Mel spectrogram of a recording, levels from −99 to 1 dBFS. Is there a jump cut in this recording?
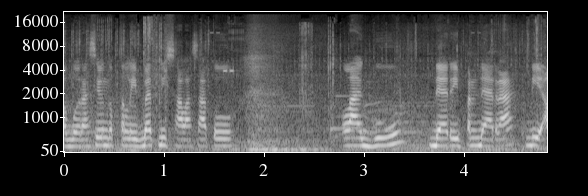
no; 0 cuts

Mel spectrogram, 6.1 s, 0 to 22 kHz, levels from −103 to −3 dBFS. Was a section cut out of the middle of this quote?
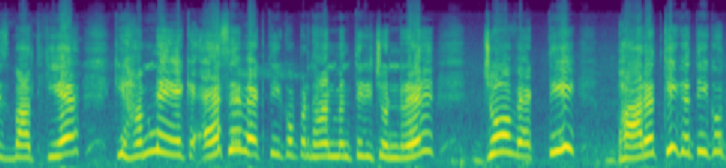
no; 0 cuts

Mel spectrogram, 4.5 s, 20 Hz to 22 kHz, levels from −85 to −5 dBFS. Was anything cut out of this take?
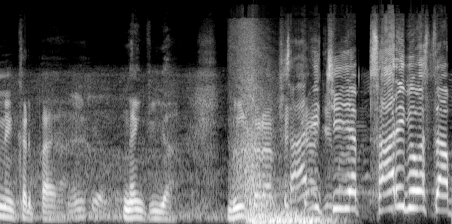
yes; 1 cut; at 2.9 s

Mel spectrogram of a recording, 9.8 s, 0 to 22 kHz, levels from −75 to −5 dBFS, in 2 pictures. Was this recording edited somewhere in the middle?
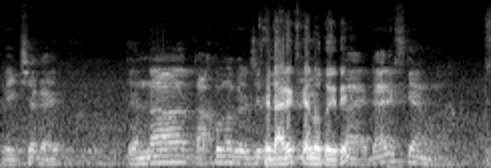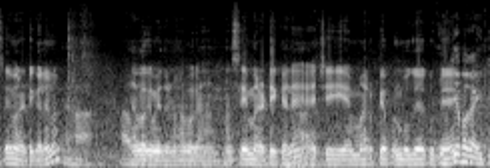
yes; 1 cut; at 4.8 s

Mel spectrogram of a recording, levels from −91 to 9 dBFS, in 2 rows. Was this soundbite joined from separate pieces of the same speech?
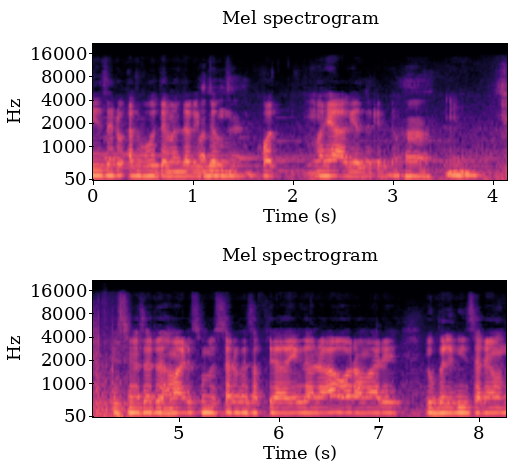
no; 0 cuts

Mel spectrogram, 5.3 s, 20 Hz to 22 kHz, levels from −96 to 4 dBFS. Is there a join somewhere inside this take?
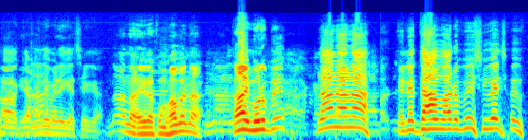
yes; 1 cut; at 3.9 s

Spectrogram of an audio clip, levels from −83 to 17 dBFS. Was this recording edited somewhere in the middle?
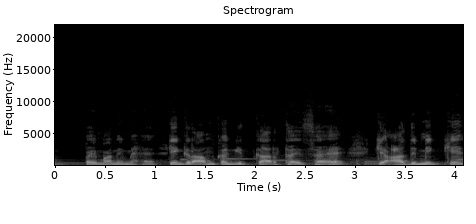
yes; 1 cut; at 1.0 s

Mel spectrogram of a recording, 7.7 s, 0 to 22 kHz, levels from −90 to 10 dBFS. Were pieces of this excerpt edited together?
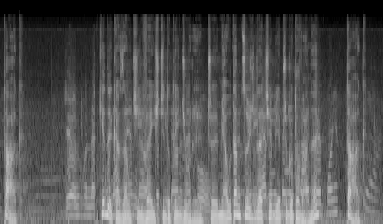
no; 0 cuts

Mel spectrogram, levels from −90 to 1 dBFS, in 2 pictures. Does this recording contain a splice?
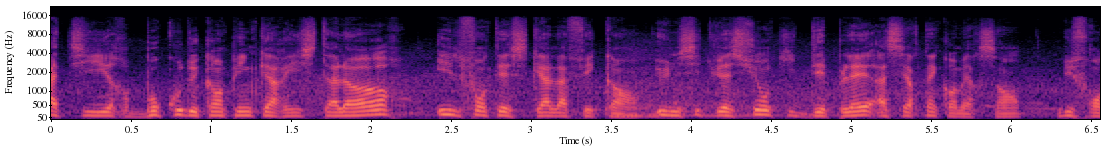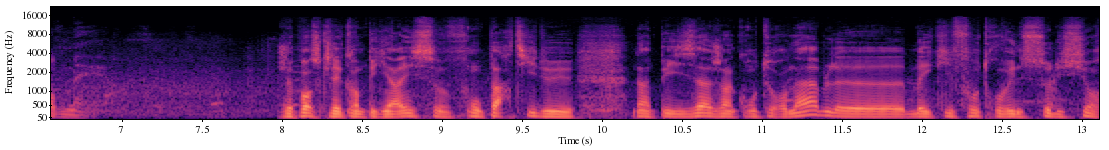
yes; 1 cut; at 12.0 s

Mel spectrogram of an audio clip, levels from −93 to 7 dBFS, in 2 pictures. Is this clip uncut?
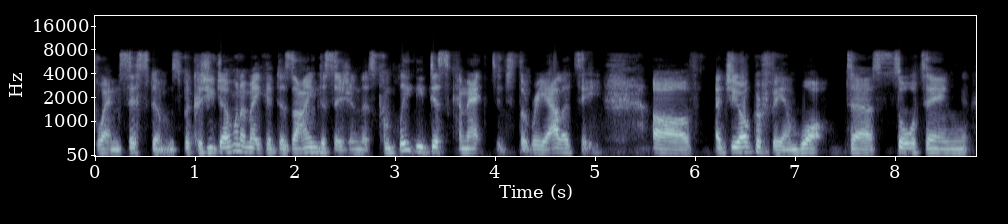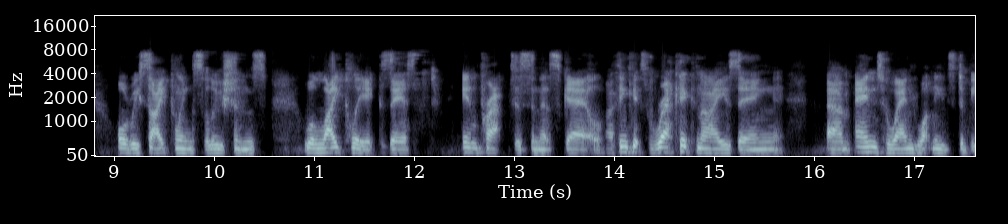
no; 1 cut; at 14.0 s

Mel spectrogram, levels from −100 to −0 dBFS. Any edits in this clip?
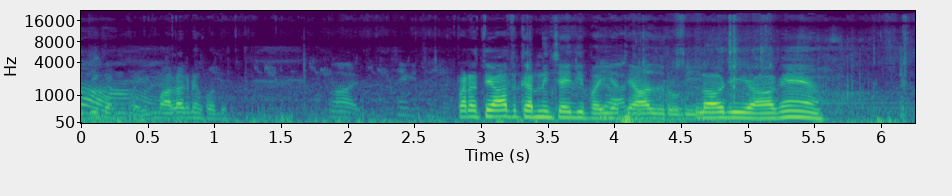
yes; 1 cut; at 4.5 s

